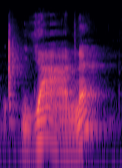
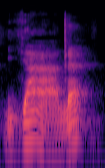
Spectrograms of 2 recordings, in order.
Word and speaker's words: gjerne: And the G is not pronounced. – It's totally silent. – It's totally silent. So you have this word called Jerne. G-J-E-R-N-E. But when it comes out, it says Jerne. So the first E is also A. – Yeah. – Go figure. Really, it's just like that AE sound was. – Yeah. Yeah, precisely. The same sound.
